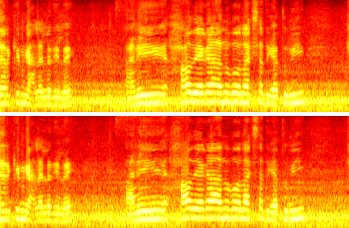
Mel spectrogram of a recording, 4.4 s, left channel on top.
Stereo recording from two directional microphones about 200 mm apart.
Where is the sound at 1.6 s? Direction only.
10° left (ahead or behind).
